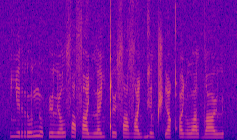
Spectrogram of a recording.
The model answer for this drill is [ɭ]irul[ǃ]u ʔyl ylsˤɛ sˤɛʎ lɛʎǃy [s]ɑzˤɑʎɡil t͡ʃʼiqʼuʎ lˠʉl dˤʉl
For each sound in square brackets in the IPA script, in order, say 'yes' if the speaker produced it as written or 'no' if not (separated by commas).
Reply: no, no, yes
